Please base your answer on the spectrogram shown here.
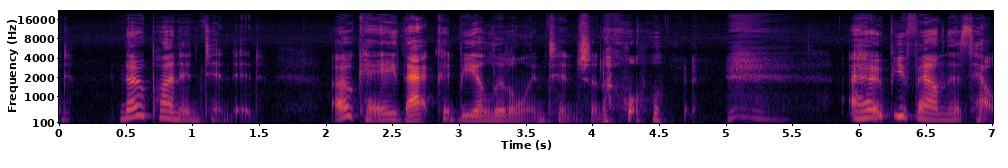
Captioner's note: laughs at self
